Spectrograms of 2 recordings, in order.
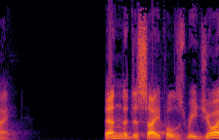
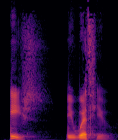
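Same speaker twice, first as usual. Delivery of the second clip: softly, almost under the breath; gentle quiet greeting; 10 dB quieter than usual. Acted. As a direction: hush the words as a blessing. Jesus greets Thomas and the disciples.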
